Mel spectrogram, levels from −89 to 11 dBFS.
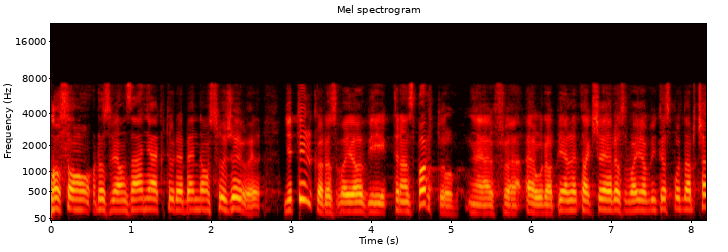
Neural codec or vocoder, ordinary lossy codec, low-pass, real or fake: codec, 16 kHz in and 24 kHz out, 1.1 kbps, FireRedTTS-2 codec; none; 7.2 kHz; fake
